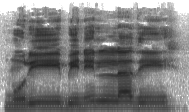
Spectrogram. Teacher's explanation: تنوین کو ہٹایا جائے گا اور پھر وہاں سے نون نکال کر اسے زیر دیا جائے گا، جسے نون قطنی کہا جاتا ہے، اور اسی لیے دیا جاتا ہے تاکہ آگے والا جو حرف ہے وہ آسانی کے ساتھ پڑھا جا سکے، جو کہ ساکن حرف ہے۔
